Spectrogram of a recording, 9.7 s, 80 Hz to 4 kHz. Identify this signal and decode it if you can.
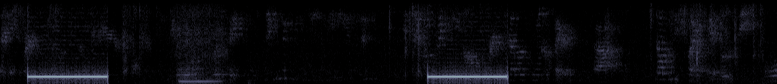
Ringback tone (Europe, 425 Hz), with speech.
